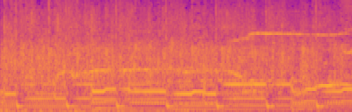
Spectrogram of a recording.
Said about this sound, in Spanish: Hola, muy buenas. Gracias, gracias por esos aplausos.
